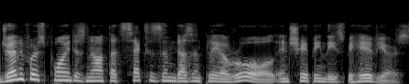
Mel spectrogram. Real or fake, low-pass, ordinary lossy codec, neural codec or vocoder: real; 7.2 kHz; AAC, 32 kbps; none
